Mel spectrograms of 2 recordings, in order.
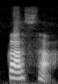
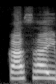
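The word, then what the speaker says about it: casa: এটার সঠিক সঠিক উচ্চারণ হবে বেরে। বেরে বের নয় বেরে পরের শব্দটি হলো কাছা কাছা মানে বাড়ি সি এস এ কাছা কাছা মানে বাড়ি ভুল উচ্চারণ কাছাই বলে ঠিক হল কাছা পরের শব্দটি হল মাক্কিনা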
